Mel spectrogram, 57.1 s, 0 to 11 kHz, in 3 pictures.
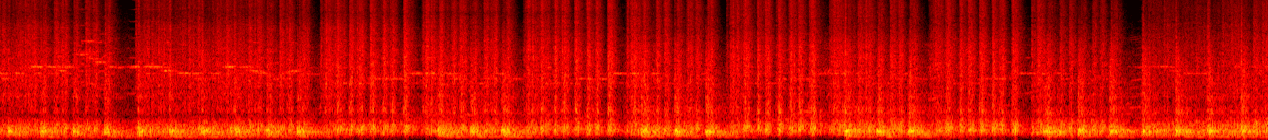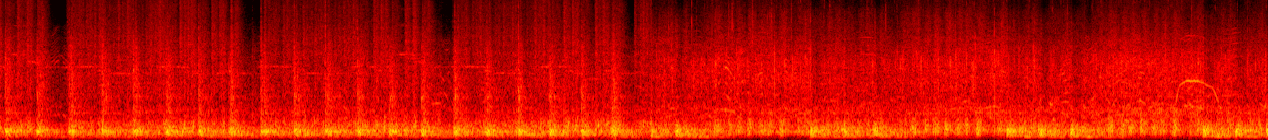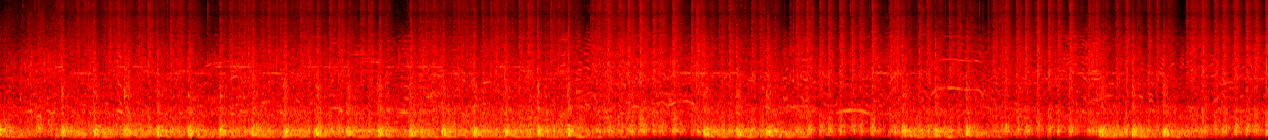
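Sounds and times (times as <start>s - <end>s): massed snare drums marching: 0.0s - 57.0s.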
